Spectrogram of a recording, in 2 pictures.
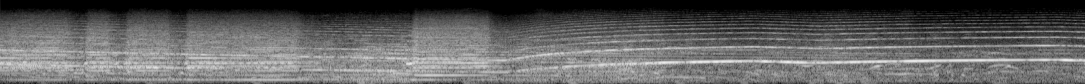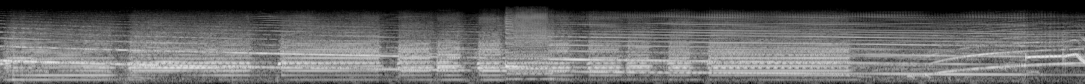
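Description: Sirens wail loudly, rising and falling as emergency vehicles approach.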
